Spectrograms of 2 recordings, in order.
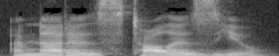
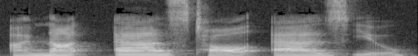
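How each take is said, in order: First: Both 'as' are reduced to a weak schwa. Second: Both 'as' have a full, clear vowel. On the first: The speaker calls it right. "Listen carefully" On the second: The speaker calls it wrong. "You don't hear"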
